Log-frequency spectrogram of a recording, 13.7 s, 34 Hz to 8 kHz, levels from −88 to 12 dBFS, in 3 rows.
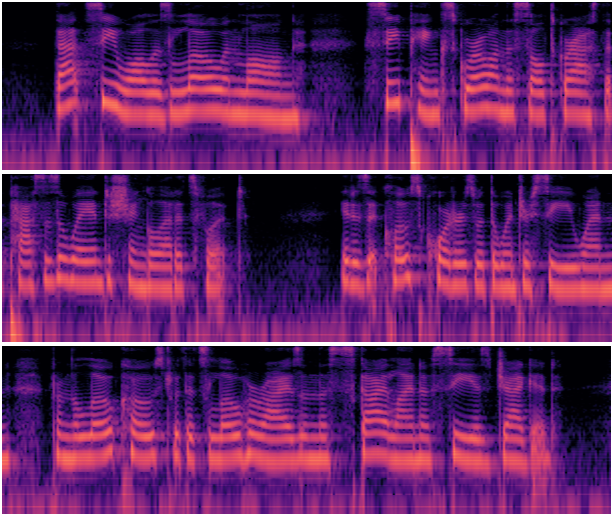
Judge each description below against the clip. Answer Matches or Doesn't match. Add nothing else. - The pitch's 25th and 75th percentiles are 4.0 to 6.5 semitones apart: Doesn't match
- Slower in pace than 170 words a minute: Doesn't match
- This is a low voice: Doesn't match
